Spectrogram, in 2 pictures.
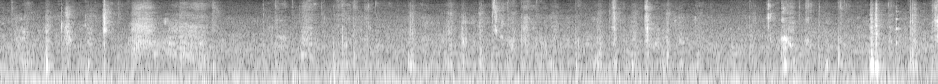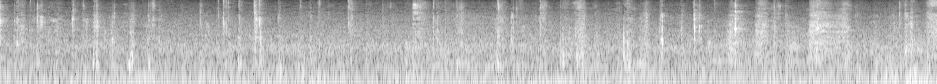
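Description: A young woman slurps food close up.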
